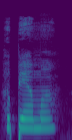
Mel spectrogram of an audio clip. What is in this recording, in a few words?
"hwpe hamañ", Apatani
